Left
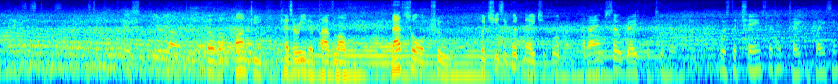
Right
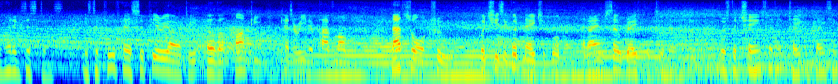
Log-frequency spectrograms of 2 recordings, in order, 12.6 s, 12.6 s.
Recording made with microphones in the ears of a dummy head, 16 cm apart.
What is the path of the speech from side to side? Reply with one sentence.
In this clip you hear the speech go left and come back.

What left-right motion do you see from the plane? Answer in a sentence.
You can hear the plane move from left to right.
